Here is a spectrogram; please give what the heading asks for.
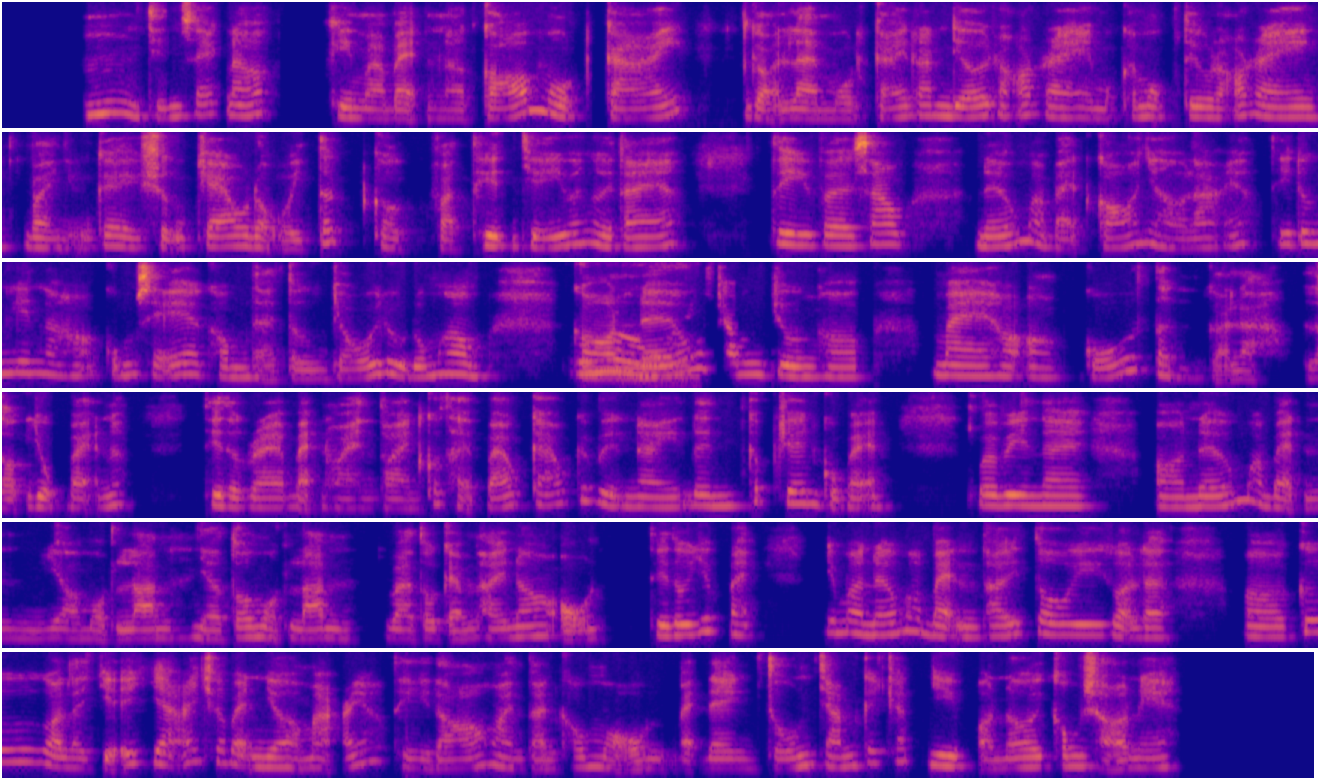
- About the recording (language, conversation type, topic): Vietnamese, advice, Làm thế nào để cân bằng lợi ích cá nhân và lợi ích tập thể ở nơi làm việc?
- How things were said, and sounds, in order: none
